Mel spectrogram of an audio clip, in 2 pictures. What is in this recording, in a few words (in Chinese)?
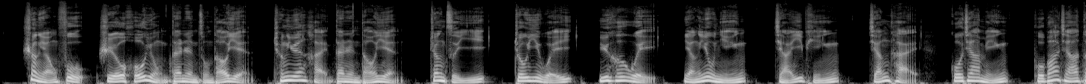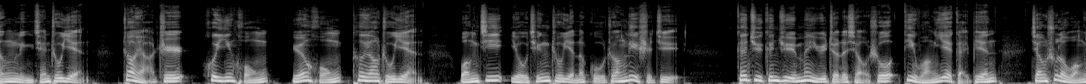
影视解说干音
